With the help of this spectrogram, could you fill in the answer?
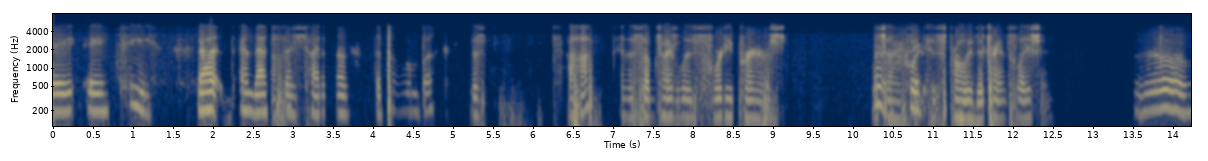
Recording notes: ACIM Daily Conference Call.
